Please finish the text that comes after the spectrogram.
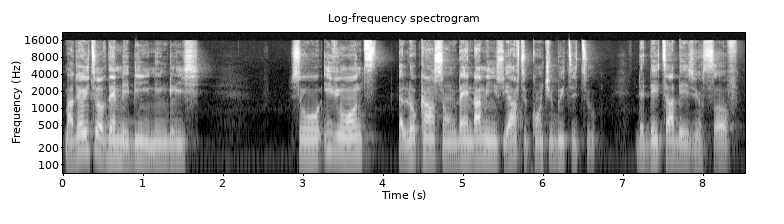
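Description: A man's voice: mid-range voice, normal speed, mellow. A man giving an unscripted screen-share tutorial, often correcting himself with "I mean" and "um" as he explains. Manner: rambling, self-correcting with frequent "I mean" and "um". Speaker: tech channel host reviewing church software.

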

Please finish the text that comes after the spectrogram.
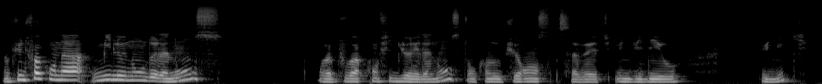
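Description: Man, course instructor, mellow voice, relaxed and halting screen walkthrough. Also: medium pitch. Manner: relaxed, hesitant, many fillers. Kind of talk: screen-recorded tutorial narration.

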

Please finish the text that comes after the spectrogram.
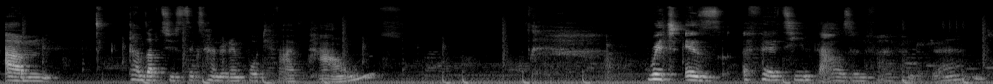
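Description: A young South African woman with a South African accent chatting in a casual Q&A vlog, animated and quick to laugh, filling her talk with "like". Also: lowish voice, roomy sound, music in the background, poor audio. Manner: animated, laughing bursts, lots of "like". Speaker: vlogger. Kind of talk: casual Q&A chat. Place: small bedroom indoors. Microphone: laptop camera at desk distance.

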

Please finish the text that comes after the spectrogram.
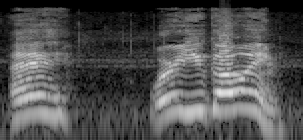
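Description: A man playing a panicked, pleading man in a horror podcast, loud and desperate. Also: very high voice, expressive, slow pace, full character voice. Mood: angry, panicked. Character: panicked, pleading young man trapped in web.

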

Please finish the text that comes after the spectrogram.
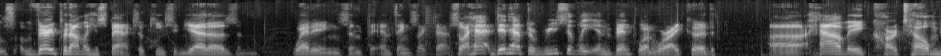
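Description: Bright-voiced man chatting haltingly. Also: mid-range voice. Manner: halting, rambling delivery with repeated words. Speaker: podcast guest, writer. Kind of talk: casual podcast chat.

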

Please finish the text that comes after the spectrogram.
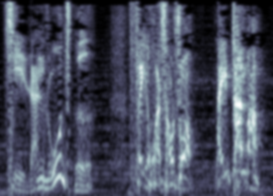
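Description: A man voicing an arrogant, piercingly forceful fighter. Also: high-pitched, huge pitch swings, a little slow, slightly rough, full character voice. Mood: furious battle cry. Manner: boastful, shouting, taunting. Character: arrogant, belligerent male martial-arts fighter in fantasy. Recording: music bed under the voice.

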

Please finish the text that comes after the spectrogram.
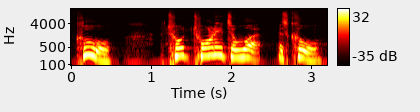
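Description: A man making a deadpan prank phone call, rambling naively and slow to catch on. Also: sits high, no echo. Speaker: prank caller on a comedy podcast.

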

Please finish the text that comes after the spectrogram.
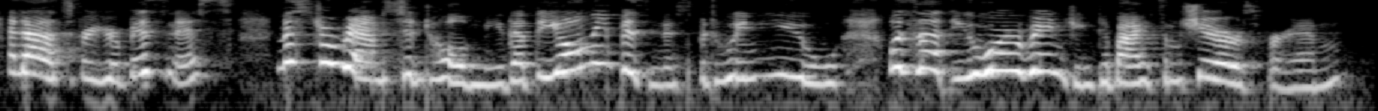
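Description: A proud young wife and mother, as a woman reader brings her to life, emotional and defiant, her high voice rising and falling sharply. She speaks with hurt and stubborn pride. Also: big pitch swings, brisk, fairly bright tone, exaggerated voice. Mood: anguished.

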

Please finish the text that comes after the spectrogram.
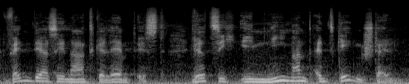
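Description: An actor playing a serious, concerned warrior-monk officer in a sober, measured way for a radio drama. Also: male voice, medium pitch, big pitch swings, a little mellow, slight background noise, natural voice. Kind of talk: German radio drama acting.

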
